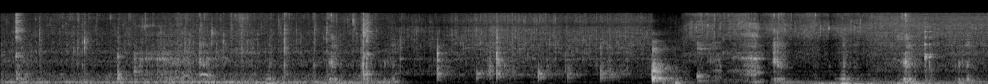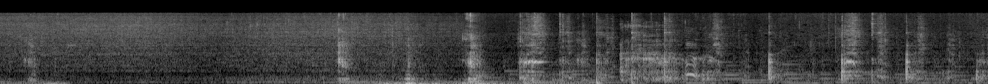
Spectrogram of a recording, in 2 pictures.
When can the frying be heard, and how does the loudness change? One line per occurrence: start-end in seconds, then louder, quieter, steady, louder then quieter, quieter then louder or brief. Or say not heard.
0.0-19.7 steady.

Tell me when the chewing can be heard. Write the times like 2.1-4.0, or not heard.
1.9-4.0, 7.7-10.6, 13.2-15.8.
